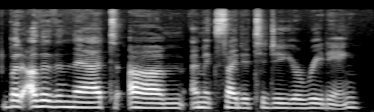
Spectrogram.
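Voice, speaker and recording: A woman with a slightly nasal, cold-congested voice giving a gentle, spiritual tarot reading with many pauses and fillers. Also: on the low side, fairly even intonation, clear, resonant tone. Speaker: tarot reader.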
